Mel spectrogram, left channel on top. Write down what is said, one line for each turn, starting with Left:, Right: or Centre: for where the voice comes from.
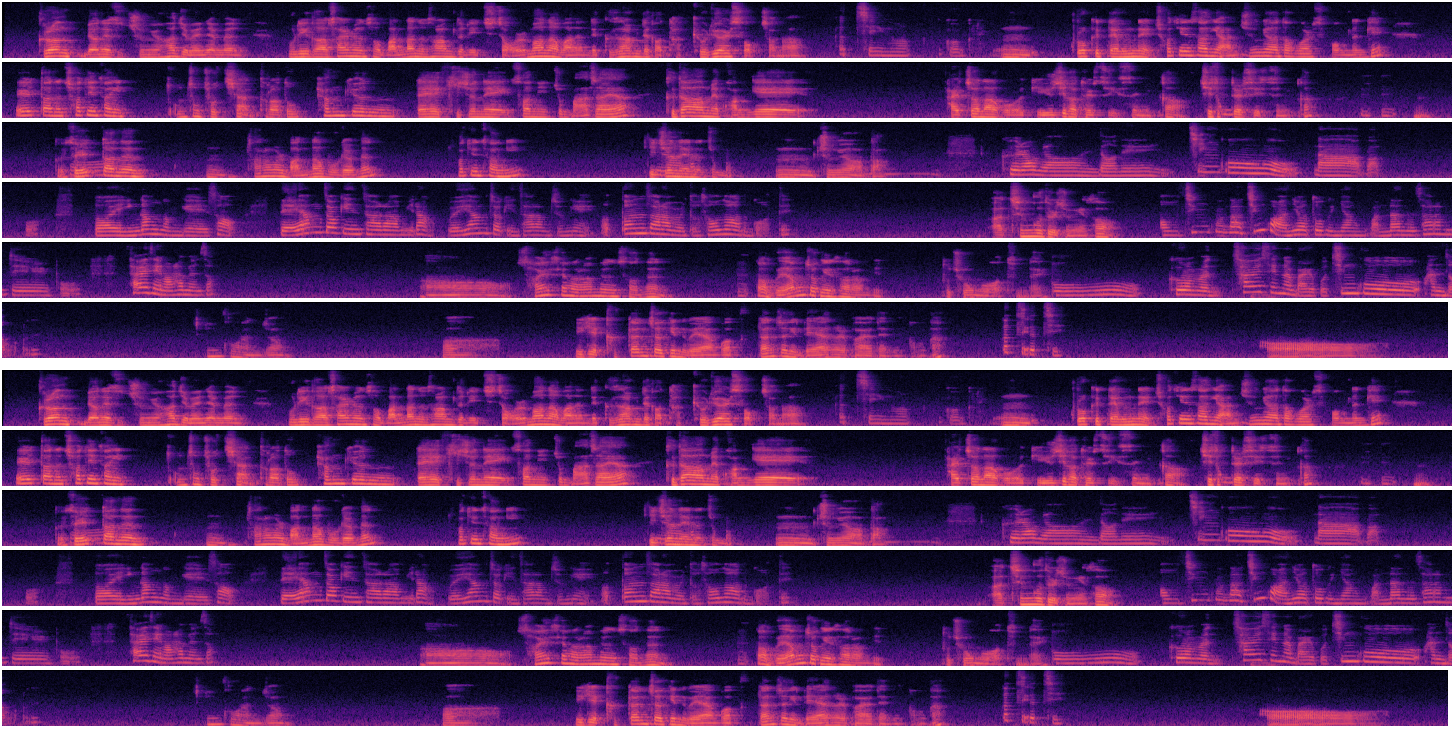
Right: 그런 면에서 중요하지. 왜냐면 우리가 살면서 만나는 사람들이 진짜 얼마나 많은데 그 사람들과 다 교류할 수 없잖아.
Left: 그치, 그건 그래.
Right: 음. 그렇기 때문에 첫인상이 안 중요하다고 할 수가 없는 게 일단은 첫인상이 엄청 좋지 않더라도 평균 내 기준의 선이 좀 맞아야 그 다음에 관계가 발전하고 이렇게 유지가 될 수 있으니까 지속될
Left: 음,
Right: 수 있으니까.
Left: 음, 음.
Right: 음. 그래서
Left: 어,
Right: 일단은 음, 사람을 만나보려면 첫인상이 기준에는
Left: 중요하다.
Right: 좀, 음, 중요하다.
Left: 음, 그러면 너는 친구나 막 뭐, 너의 인간관계에서 내향적인 사람이랑 외향적인 사람 중에 어떤 사람을 더 선호하는 것 같아?
Right: 아, 친구들 중에서,
Left: 어, 친구나 친구 아니어도 그냥 만나는 사람들 뭐 사회생활 하면서?
Right: 어, 사회생활 하면서는,
Left: 응.
Right: 난 외향적인 사람이 또 좋은 것 같은데.
Left: 오, 그러면 사회생활
Right: 음,
Left: 말고 친구 한정으로는?
Right: 친구 한정. 아, 이게 극단적인 외향과 극단적인 내향을 봐야 되는 건가?
Left: 그치, 그치.
Right: 어,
